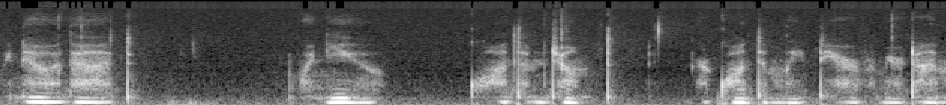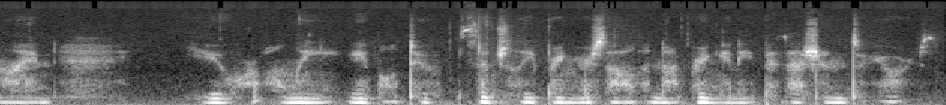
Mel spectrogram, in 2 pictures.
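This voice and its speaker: A woman in a soft ASMR roleplay, speaking in a breathy whisper as a gentle, reassuring clinical office worker. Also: low-pitched, level tone, a little slow, slight background noise, poor audio.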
